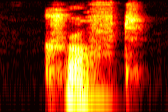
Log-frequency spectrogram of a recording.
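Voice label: "croft", British English; pronunciations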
